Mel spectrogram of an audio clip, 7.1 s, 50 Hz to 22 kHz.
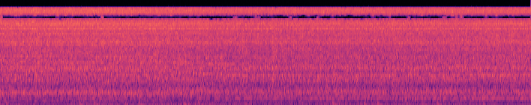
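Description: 2015 Nissan Versa's four-cylinder engine idling steadily, its new idler pulley and serpentine belt running smooth without a squeal.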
